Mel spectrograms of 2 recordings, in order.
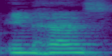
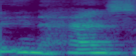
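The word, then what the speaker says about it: enhance: को इंक्रीज करना, लेकिन ये याद रखें ये इनहैंस नहीं है, ये इनहांस है। करेक्ट प्रोनाउंसिएशन इज इनहांस, क्योंकि हमारे पाकिस्तान में ब्रिटिश एक्सेंट को फॉलो किया जाता है। इनहैंस ये अमेरिकन एक्सेंट है।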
